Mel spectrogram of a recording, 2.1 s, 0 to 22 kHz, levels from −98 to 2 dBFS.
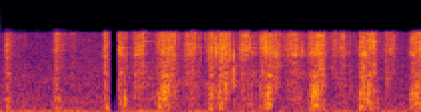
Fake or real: real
